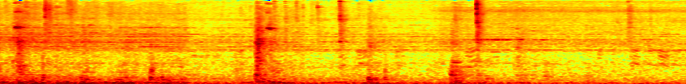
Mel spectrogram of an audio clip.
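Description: The Nautanwa Durg Express pulls into the platform at Anuppur station with a continuous rumble of rolling wheels, clanks and metallic squeals at a close, steady level.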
